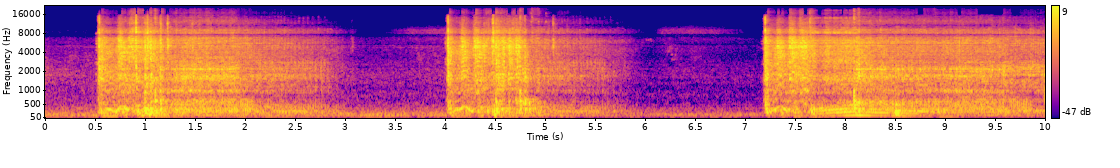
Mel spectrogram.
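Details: Car sat almost 20 years, no radiator fitted, broken throttle linkage cracked open, carb primed: three labored, uneven cranking bursts with no catch; cranks but will not start.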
